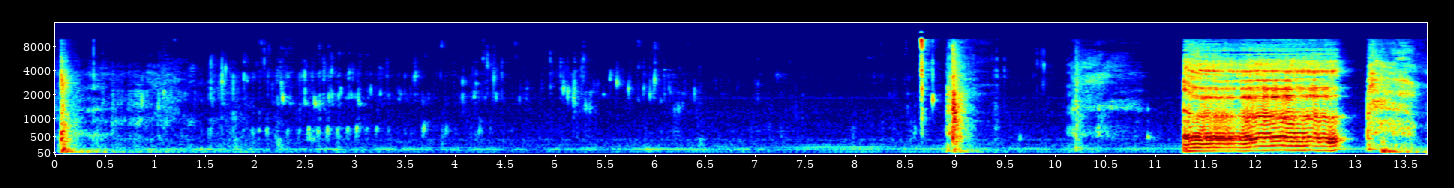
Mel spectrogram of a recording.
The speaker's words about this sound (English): Yeah, drinking a lot and chugging is 2 different games. Yes. Like, I can chug 1 beer, no problem. Oh, see, we're just going to chug. Fuck it. Cheers.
